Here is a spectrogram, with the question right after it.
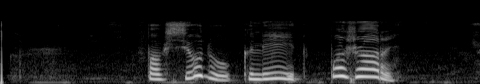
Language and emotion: Russian, neutral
